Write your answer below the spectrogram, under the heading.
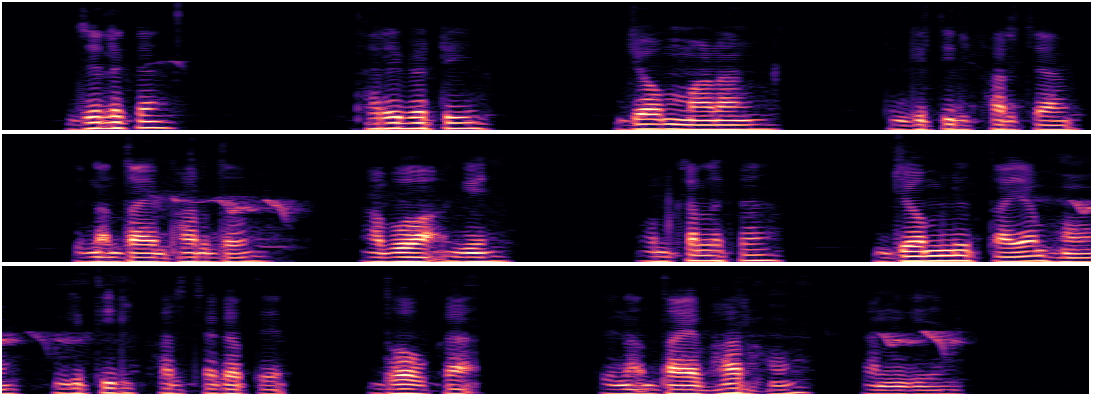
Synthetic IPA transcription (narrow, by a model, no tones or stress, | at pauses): d͡ʒɛlɛka | t̪ʰaɾibɛʈi | d͡ʒɔmːaɽ̃aŋ | ɡit̪ilpʰaɾt͡ʃa | ɾɛnaʔd̪ajbʱaɾd̪ɔ | abɔwa̰ʔɡɛ | ɔnkalɛka | d͡ʒɔmɲut̪ajamɦɔ̃ɡit̪ilpʰaɾt͡ʃakat̪ɛt̪̚ | d̪ʱɔkaʔ | ɾɛnaʔd̪ajbʱaɾhɔ̃ | kanɡɛja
